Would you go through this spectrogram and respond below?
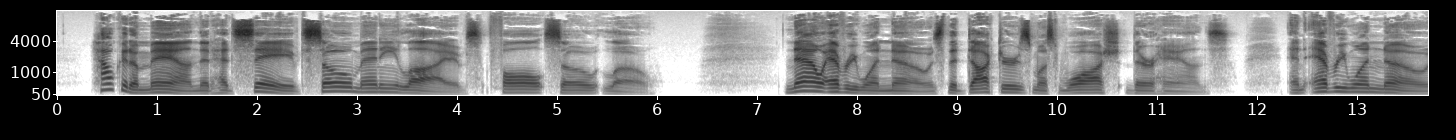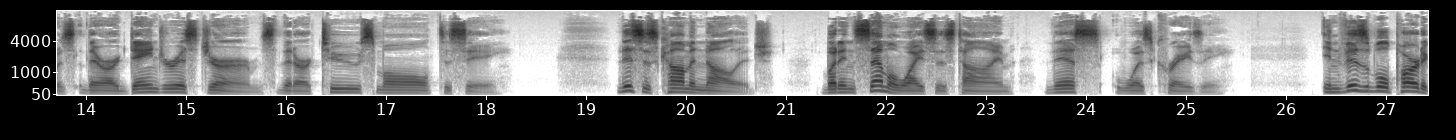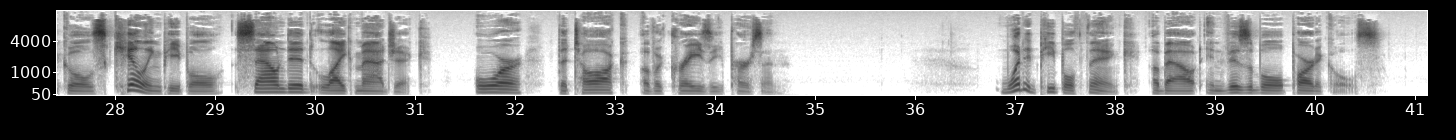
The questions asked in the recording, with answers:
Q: What did people think about invisible particles?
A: They thought it sounded like magic or the talk of a crazy person.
